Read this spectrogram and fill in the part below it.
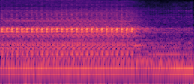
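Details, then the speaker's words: Elektra Microcasa Semiautomatica espresso machine vibration pump on first fill: loud harsh rattling buzz with a shrill edge because the line is dry, then it drops to a softer steady hum as it primes and the boiler fills. "That sound of the pump was the line being dry water."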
